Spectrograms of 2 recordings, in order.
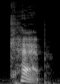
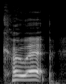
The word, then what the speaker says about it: Koepp: It is pronounced Koepp, not Koepp, and it's certainly not one of those names where you pronounce the letters the wrong way around, like Phoenix, so it isn't Keop either.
